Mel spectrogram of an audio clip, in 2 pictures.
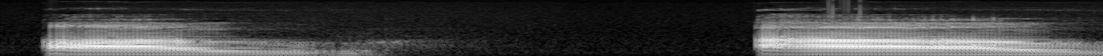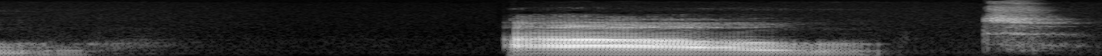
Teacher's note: And finally, for the sound out, it's really like taking the A, even though we write it with an O in English, it's really like taking the sound ah, like in father, like the Esperanto letter A, and following it with the U.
